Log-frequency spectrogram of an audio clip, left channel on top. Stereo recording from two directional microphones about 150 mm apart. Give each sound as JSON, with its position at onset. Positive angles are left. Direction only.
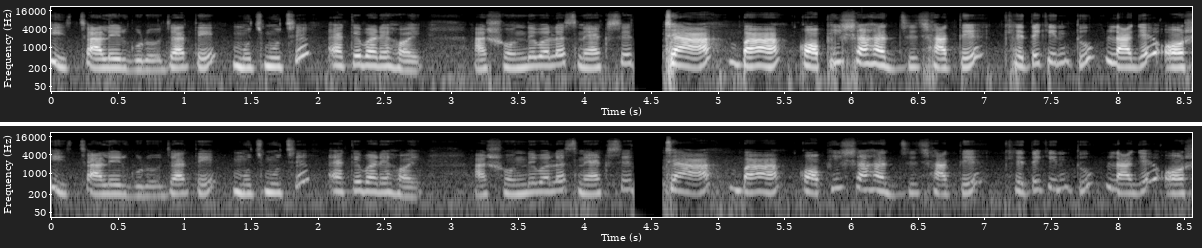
{"t": 0.0, "sound": "a woman's voice", "side_deg": 45}
{"t": 1.5, "sound": "speech", "side_deg": 15}
{"t": 1.8, "sound": "a woman's voice", "side_deg": 45}
{"t": 4.6, "sound": "speech", "side_deg": 90}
